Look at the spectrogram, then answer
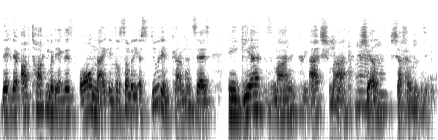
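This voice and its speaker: A man leading a lively study discussion as rabbi, thinking aloud with many restarts and "like" fillers. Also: mid-range voice, unhurried, a crowd in the background, poor audio. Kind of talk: animated teaching discussion. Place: synagogue room with a Zoom link.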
